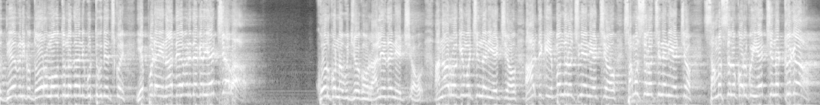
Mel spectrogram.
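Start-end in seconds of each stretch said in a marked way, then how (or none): none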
